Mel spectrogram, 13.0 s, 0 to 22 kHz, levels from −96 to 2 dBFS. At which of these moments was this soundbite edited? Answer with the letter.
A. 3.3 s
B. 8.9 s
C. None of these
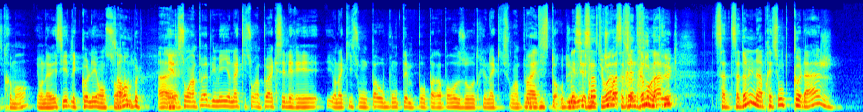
B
